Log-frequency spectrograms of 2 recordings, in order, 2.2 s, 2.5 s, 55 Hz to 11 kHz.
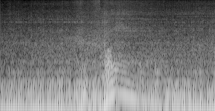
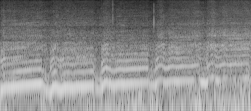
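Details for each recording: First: Honda CBR1000RR without fairings, riding in traffic after fixing bogging and cutting-out power problem: clean rev blips rising and falling over steady rumble, pulls smoothly without stutter or cutting out; runs perfect. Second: Honda CBR1000RR under throttle: engine note wavers and sags instead of pulling cleanly, bogging and power cutting out; caused by chafed coil wires shorting.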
